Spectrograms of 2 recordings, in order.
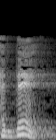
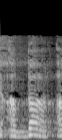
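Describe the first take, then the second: First: الداء with a thin, light d; light dal. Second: الدار with an emphatic, dhad-like d; heavy dark الدار; wrong heavy dal. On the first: Teacher gives the student the correct light d. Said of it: "تقول ايه". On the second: Teacher warns the student off a thick d. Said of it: "هنا ما تقولش الدار". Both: Shown as a demonstration.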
